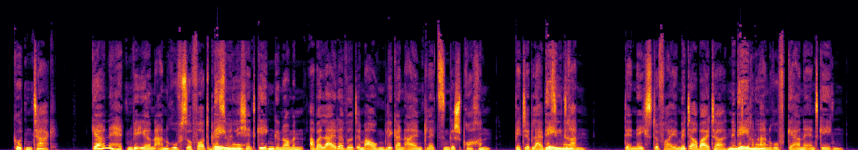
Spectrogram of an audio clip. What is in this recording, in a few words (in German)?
Ansage Automatische Vermittlung Plaetze belegt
